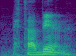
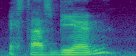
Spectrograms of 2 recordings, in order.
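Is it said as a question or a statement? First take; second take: statement; question. First: It is said as a statement. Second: It is said as a question.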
